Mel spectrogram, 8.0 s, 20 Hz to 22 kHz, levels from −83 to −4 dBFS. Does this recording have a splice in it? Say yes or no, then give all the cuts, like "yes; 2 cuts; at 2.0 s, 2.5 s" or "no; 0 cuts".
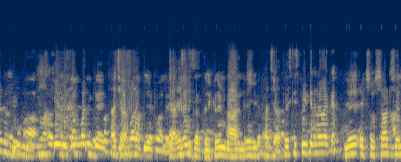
yes; 1 cut; at 3.4 s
